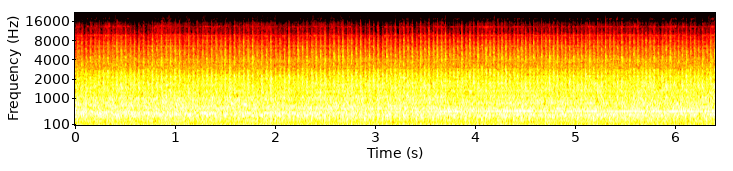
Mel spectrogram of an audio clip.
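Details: 1941 Caterpillar dozer, sat for a few years: loud, even diesel clatter at a steady idle with no misses or surging; it will only idle so far, more fuel needed once that stuff is cleaned out.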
